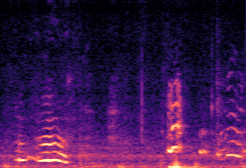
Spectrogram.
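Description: A toddler's short, high-pitched squealing call that rises and then falls, followed by a brief thump near the end.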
